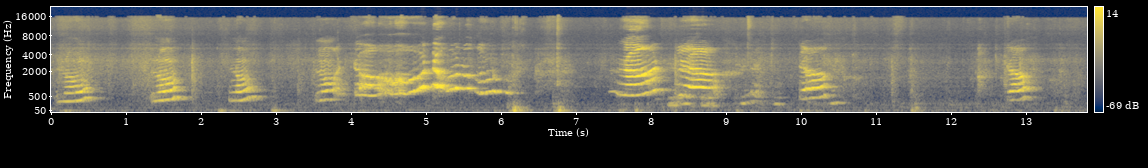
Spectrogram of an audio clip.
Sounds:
human voice, kid speaking, crying, speech

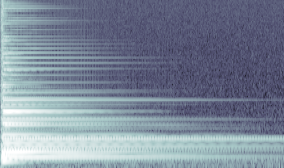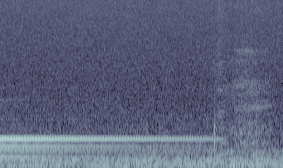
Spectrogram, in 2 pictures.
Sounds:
music, strum, acoustic guitar, guitar, musical instrument, plucked string instrument

